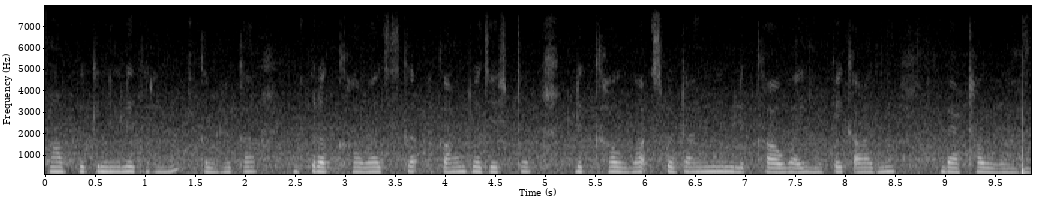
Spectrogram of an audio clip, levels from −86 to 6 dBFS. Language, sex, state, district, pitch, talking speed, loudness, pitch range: Hindi, female, Haryana, Charkhi Dadri, 220 Hz, 170 wpm, -26 LUFS, 210-225 Hz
